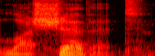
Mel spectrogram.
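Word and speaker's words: לָשֶׁבֶת: accent mark, which again, shevet is accented on the shin syllable, the syllable that is right before that, if it's open, Hebrew really wants a long vowel there.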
